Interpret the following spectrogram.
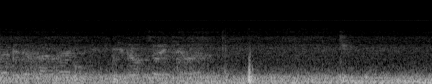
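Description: Low, steady rumble of a Soyuz-2.1a rocket's engines as it climbs away after liftoff, with a single sharp crackle about two and a half seconds in.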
